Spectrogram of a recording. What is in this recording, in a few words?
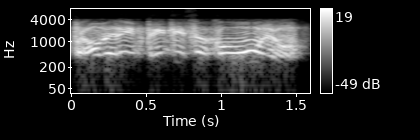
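Serbian damaged oil mood med, speech; War Thunder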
